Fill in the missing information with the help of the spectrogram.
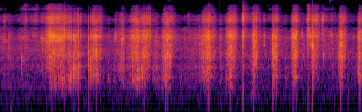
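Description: Crunchy ice bar coated in matcha powder being bitten and chewed: a loud crunch about a second in, then a quick run of sharp crunches, about three a second.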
